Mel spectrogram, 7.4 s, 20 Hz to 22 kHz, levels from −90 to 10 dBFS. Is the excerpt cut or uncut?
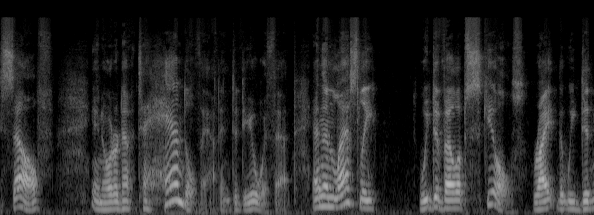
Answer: uncut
